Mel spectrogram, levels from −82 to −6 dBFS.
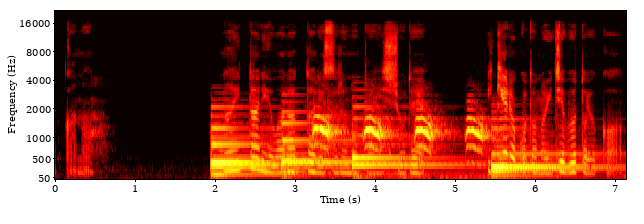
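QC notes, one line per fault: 4.18 s: compressed frames skipped. About one frame of the encoded stream is missing or was rejected by the decoder, so the audio jumps ahead by roughly 30 ms. The frame length of 26.1 ms points to a 1152-sample frame at 44.1 kHz. Overlapping neighbouring frames smear the join into a short blip rather than a hard click.
6.64 s: compressed frames skipped. This time about three frames drop out, a jump of roughly 70 ms. It is heard as a larger jump with the same soft, smeared transition.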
